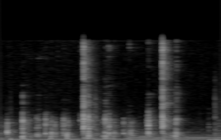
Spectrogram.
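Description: Keystrokes on a computer keyboard: a quick, irregular run of key clicks, a few of them louder, as a line of BASIC is begun.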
